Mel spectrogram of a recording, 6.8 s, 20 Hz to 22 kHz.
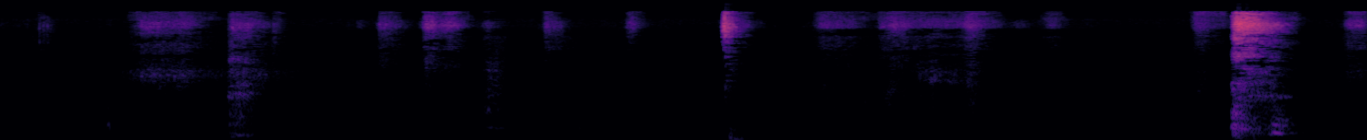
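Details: Coughing from a sleeping person pranked at about 1 a.m. with smoke from burnt cigarette packs mixed with chili: scattered short coughs and throat sounds in a quiet room, ending in one loud harsh cough, provoked by irritant smoke.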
